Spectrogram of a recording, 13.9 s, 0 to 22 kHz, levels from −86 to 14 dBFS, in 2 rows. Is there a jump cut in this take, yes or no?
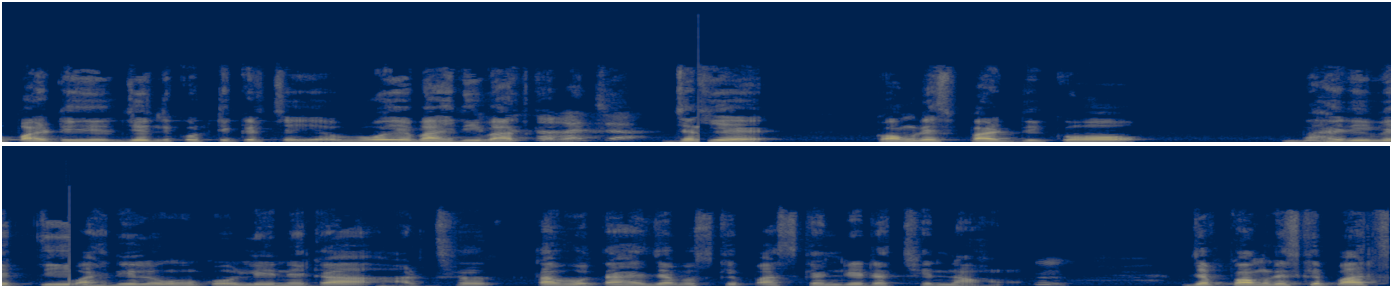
yes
